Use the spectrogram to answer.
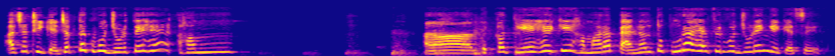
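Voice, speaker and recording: A woman's voice: high voice, lively intonation, measured pace, a little mellow. A woman hosting a casual live talk show, chatting directly with her co-host and listeners.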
